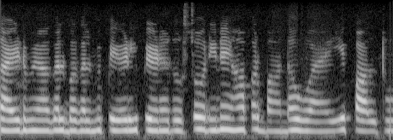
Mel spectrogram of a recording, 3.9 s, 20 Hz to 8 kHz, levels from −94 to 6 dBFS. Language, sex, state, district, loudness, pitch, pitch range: Hindi, female, Uttar Pradesh, Etah, -17 LUFS, 225 Hz, 220-235 Hz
